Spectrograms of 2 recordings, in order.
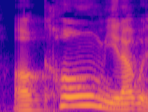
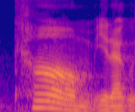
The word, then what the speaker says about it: come: come이라고 읽혀야 될 것 같아요. 오 장모음으로요. 근데 그거 아니고 그냥 come이라고 읽혀요.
